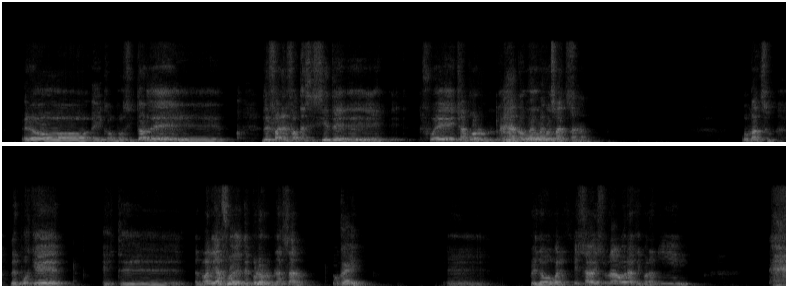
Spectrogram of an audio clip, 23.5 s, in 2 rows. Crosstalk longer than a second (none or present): present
